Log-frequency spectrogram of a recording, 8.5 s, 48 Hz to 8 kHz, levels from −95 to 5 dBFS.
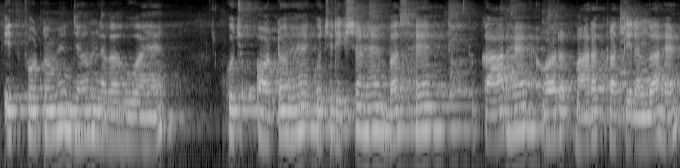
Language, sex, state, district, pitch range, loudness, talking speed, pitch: Hindi, male, Uttar Pradesh, Jyotiba Phule Nagar, 130-150 Hz, -27 LUFS, 160 wpm, 140 Hz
